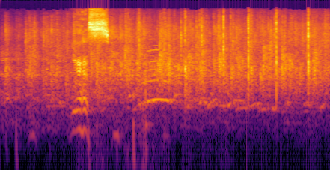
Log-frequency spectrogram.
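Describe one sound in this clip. A crowd of men laughs and cheers.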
